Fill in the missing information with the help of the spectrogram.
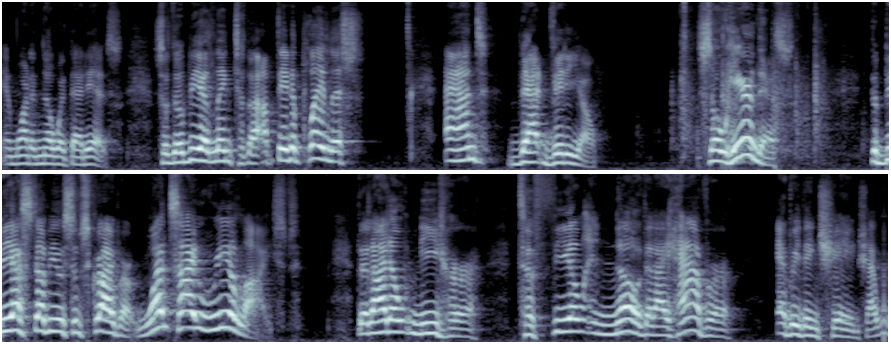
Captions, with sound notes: and wanna know what that is. So there'll be a link to the updated playlist and that video. So hear this, (paper rustles) the "BSW" subscriber. "Once I realized that I don't need her "to feel and know that I have her, everything changed."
